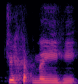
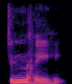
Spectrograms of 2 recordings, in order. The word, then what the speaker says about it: चिह्नैः: Here, most of the people would pronounce this letter as chihnaihi, etc., similar to jahnavi and so on. But the actual pronunciation, as per the Shiksha Shastra, is chinhaihi.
